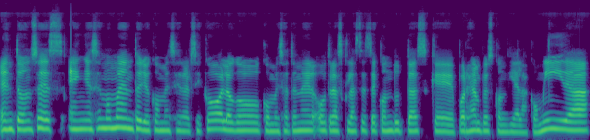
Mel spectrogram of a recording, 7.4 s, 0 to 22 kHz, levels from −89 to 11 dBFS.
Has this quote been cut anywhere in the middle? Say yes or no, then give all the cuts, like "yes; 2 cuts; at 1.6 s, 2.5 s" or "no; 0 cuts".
no; 0 cuts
